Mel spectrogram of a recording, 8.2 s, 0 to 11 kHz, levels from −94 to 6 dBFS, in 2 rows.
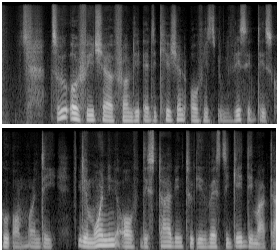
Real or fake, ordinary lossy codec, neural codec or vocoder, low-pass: fake; none; codec, 16 kHz in and 24 kHz out, 0.6 kbps, FocalCodec, streaming, 4096 codes; 9.9 kHz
